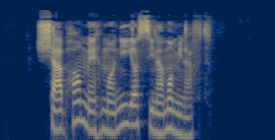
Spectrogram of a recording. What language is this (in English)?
Persian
